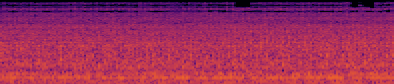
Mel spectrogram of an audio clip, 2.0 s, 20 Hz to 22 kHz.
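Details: Hyundai/Kia 1.6L Gamma engine first start-up after installation: steady, even idle hum with no knocks, ticks or misses while fuel and oil circulate; healthy and settled.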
